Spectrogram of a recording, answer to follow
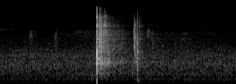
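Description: Softball bat hitting a pitched softball: one sharp crack about a second in, with a brief ring, followed about a third of a second later by a second, fainter crack.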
